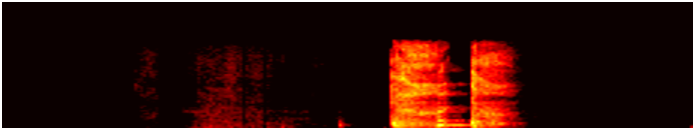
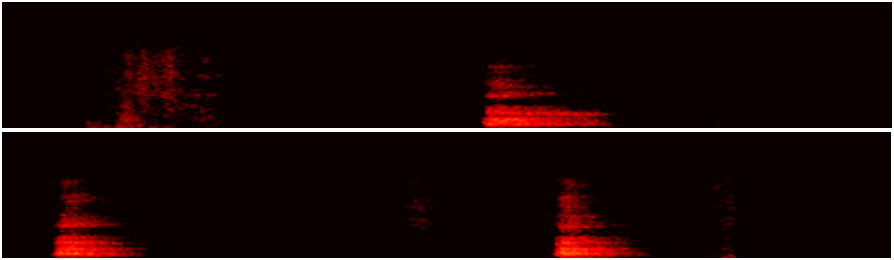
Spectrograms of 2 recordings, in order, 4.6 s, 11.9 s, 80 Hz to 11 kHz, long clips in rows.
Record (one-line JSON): {"cough_length": "4.6 s", "cough_amplitude": 32455, "cough_signal_mean_std_ratio": 0.28, "exhalation_length": "11.9 s", "exhalation_amplitude": 2300, "exhalation_signal_mean_std_ratio": 0.29, "survey_phase": "beta (2021-08-13 to 2022-03-07)", "age": "65+", "gender": "Female", "wearing_mask": "No", "symptom_cough_any": true, "symptom_runny_or_blocked_nose": true, "symptom_fatigue": true, "symptom_fever_high_temperature": true, "symptom_headache": true, "smoker_status": "Ex-smoker", "respiratory_condition_asthma": false, "respiratory_condition_other": false, "recruitment_source": "Test and Trace", "submission_delay": "1 day", "covid_test_result": "Positive", "covid_test_method": "RT-qPCR", "covid_ct_value": 17.9, "covid_ct_gene": "ORF1ab gene", "covid_ct_mean": 18.5, "covid_viral_load": "830000 copies/ml", "covid_viral_load_category": "Low viral load (10K-1M copies/ml)"}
